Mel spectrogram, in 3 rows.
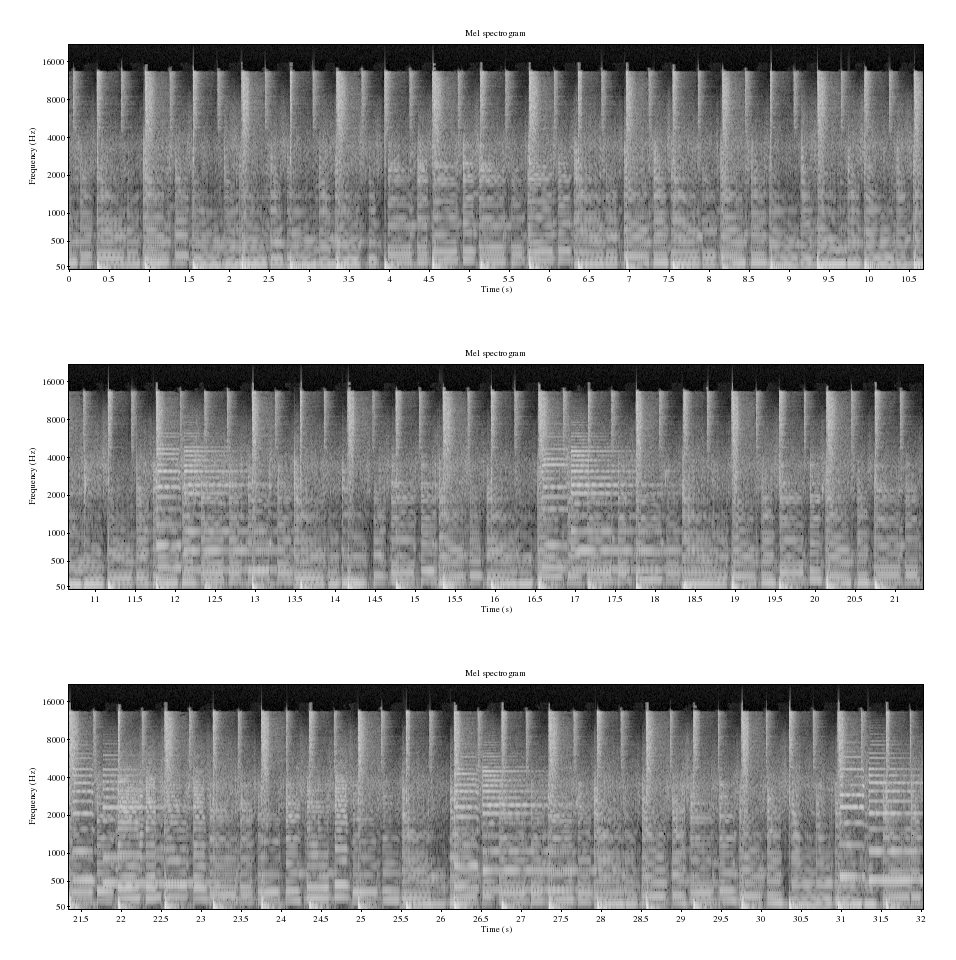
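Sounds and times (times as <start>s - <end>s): blues guitar over steady beat: 0.0s - 32.0s.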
